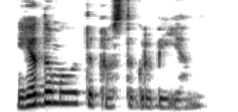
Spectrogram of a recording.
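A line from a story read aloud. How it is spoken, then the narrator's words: Tender whisper. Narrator (Russian): прошептала, чувствуя, как сердце сжимается от нежности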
